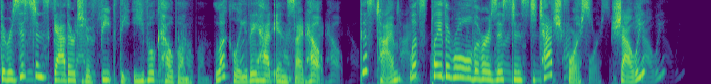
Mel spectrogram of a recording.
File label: cinematic voice; lineage2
